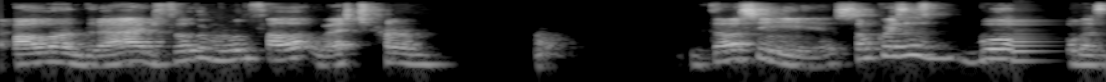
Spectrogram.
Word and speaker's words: West Ham: E aí é West Ham. A tônica é no Ham. E agora, cara, Paulo Andrade, todo mundo fala West Ham.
